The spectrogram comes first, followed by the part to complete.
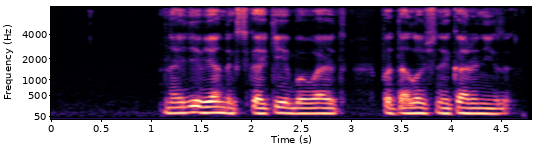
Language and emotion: Russian, neutral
